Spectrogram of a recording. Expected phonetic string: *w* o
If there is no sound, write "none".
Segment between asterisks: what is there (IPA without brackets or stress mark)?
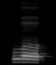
w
